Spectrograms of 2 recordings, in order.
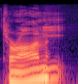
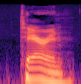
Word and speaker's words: Taron: Taron Egerton. Is that how you say it? Taron? – Taron. Yeah.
